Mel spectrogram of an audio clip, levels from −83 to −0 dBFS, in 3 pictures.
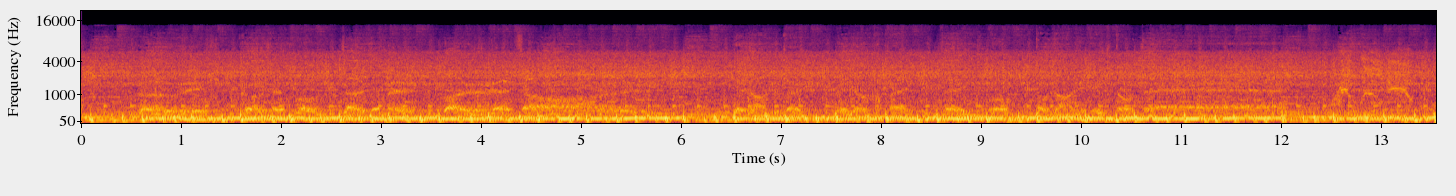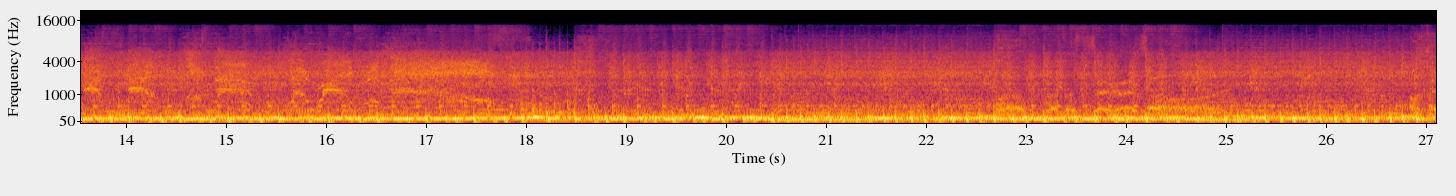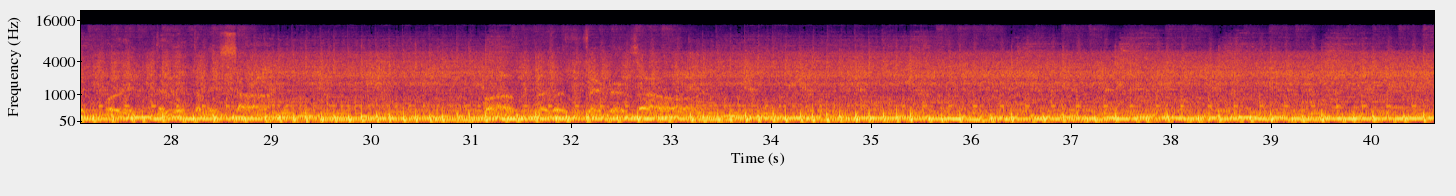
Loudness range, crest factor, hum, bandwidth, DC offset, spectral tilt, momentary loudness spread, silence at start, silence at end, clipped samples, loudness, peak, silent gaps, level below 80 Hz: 1 LU; 10 dB; none; 14 kHz; under 0.1%; -5.5 dB/octave; 2 LU; 0 s; 0 s; under 0.1%; -12 LUFS; 0 dBFS; none; -20 dBFS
